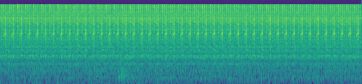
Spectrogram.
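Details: Fiat Panda engine, warmed up, idle: sharp regular metallic ticking knock, about three per second, over steady idle; many suspect piston skirt (piston slap), not confirmed.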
